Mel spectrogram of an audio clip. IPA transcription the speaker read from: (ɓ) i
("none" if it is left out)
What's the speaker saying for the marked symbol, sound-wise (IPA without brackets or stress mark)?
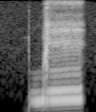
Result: b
